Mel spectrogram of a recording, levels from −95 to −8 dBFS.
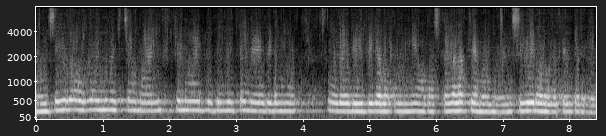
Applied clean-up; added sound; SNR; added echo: neural separator model SepFormer DNS4.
